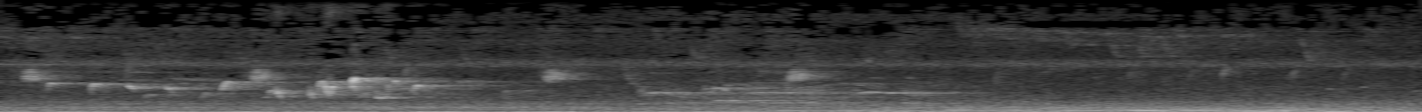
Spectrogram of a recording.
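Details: Streak-eared bulbul, a territory holder answering lure calls: a quick cluster of sharp, chirpy notes in the first two seconds, then a few softer, scattered notes over low droning background noise.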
